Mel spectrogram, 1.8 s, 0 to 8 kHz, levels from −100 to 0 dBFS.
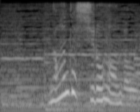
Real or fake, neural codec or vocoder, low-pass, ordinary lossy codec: real; none; 7.2 kHz; none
